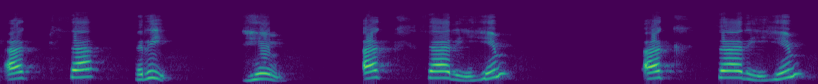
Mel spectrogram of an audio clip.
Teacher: سا کو ہم بغیر سیٹی کے نرمی سے پڑھتے ہیں. ٹھیک ہے, سیٹی کی آواز نہیں آنی چاہیے.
